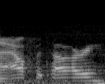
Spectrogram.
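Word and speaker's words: AlphaTauri: we got mccary and the alphatari which i just figured out is how you pronounce that towery and not tori southern accent i guess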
